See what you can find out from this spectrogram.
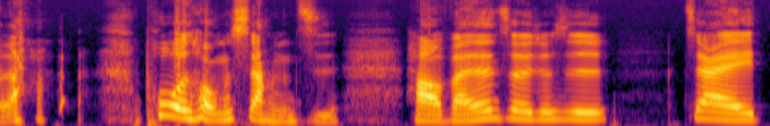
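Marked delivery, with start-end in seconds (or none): none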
